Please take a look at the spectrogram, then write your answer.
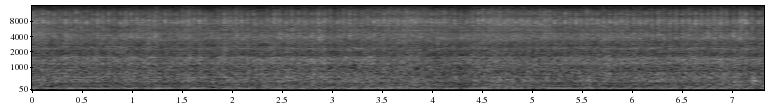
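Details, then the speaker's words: Suzuki 1100G four-cylinder, first start after removing carbs and clearing idle jets gummed from sitting, which had caused misfire on at least one cylinder: rough, lumpy idle with occasional stumble; still a slight misfire. "trocar a little bit of misfire"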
